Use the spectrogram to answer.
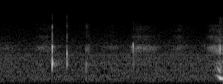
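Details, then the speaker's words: Several brief, sharp catching sounds about a second apart over quiet room noise; hiccups. "has hiccups."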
